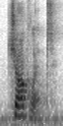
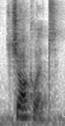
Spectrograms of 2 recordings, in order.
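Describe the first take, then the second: No difference in how they are said.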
